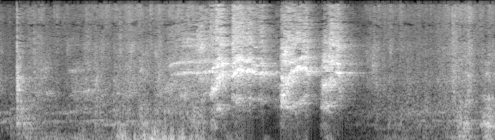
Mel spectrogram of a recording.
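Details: A farmed pig, one of those reared and sold here, lets out loud shrill squeals that rise and break after a low grunting start, then quietens, with human voices in the background.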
